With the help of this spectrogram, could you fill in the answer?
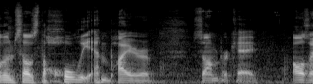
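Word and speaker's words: Sanbreque: They call themselves the Holy Empire of Sombriquet. Also, I found out I've been pronouncing it wrong. It's Sombriquet. Or Sombreg. Good day to you. They say Sombreg.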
